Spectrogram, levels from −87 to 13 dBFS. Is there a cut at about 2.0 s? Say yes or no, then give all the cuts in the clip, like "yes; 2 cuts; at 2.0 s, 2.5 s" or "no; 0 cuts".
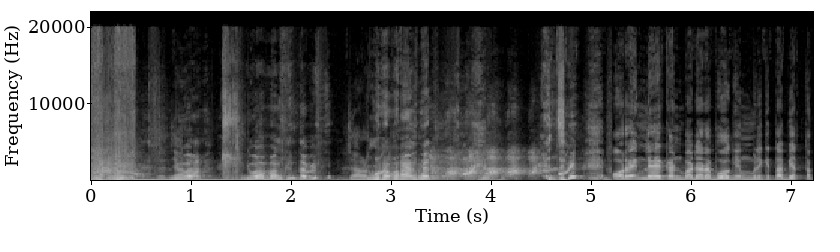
no; 1 cut; at 5.0 s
